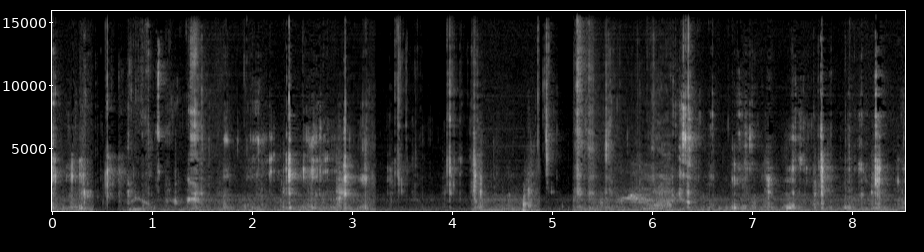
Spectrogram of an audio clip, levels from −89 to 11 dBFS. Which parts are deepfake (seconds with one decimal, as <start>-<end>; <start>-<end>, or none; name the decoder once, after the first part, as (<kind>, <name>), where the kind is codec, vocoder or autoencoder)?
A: 1.4-2.0 (vocoder, Vocos); 2.8-4.3; 5.4-6.2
